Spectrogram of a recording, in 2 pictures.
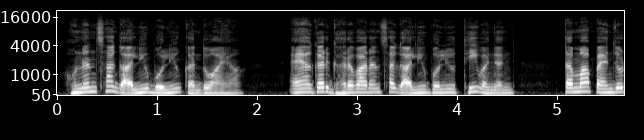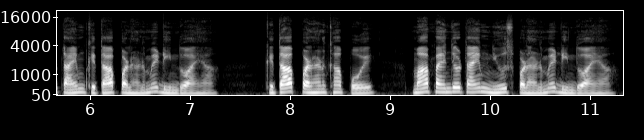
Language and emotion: Sindhi, neutral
